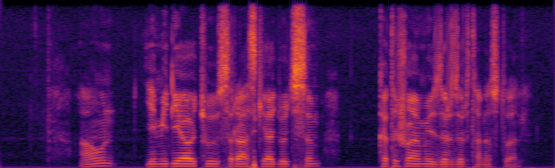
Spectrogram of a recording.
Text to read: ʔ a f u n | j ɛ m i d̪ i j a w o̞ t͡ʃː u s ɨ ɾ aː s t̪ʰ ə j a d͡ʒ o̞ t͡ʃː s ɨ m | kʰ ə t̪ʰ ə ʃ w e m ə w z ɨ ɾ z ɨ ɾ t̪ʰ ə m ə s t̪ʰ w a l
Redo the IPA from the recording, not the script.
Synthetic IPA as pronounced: ʔ a h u n | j ɛ m i d̪ i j a w o̞ t͡ʃː u s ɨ ɾ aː s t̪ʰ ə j a d͡ʒ o̞ t͡ʃː s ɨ m | kʰ ə t̪ʰ ə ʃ w a m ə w z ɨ ɾ z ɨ ɾ t̪ʰ ə n ə s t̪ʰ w a l

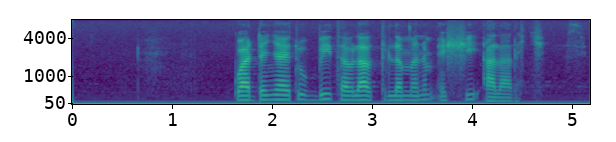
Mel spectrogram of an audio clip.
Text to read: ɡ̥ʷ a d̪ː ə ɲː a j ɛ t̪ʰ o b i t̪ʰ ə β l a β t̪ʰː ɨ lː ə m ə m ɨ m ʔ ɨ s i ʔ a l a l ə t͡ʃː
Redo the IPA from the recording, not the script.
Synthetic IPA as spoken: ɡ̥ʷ a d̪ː ə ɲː a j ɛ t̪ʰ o b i t̪ʰ ə β l a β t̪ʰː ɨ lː ə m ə n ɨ m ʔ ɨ ʃ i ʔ a l a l ə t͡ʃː

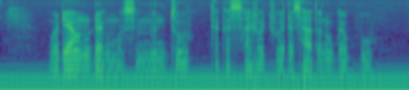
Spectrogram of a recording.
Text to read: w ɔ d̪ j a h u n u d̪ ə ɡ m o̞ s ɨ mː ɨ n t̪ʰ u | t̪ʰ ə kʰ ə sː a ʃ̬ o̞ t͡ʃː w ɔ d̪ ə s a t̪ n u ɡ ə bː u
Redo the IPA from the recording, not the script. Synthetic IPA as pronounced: w ɔ d̪ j a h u n u d̪ ə ɡ m o̞ s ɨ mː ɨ n t̪ʰ u | t̪ʰ ə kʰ ə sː a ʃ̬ o̞ t͡ʃː w ɔ d̪ ə s a t̪ʼ n u ɡ ə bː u

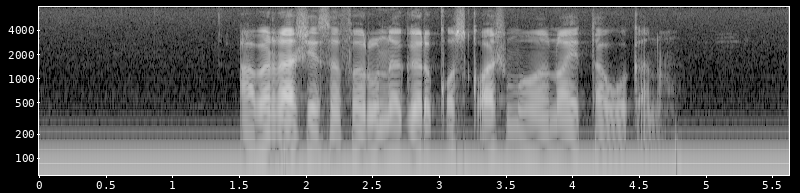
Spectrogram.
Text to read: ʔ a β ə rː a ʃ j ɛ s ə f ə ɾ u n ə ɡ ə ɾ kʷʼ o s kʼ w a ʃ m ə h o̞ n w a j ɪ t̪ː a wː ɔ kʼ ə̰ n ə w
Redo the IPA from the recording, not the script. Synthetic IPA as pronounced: ʔ a β ə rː a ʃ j ɛ s ə f ə ɾ u n ə ɡ ə ɾ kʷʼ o s kʼ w a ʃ m ə h o̞ n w a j ɪ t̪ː a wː ɔ kʼ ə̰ n ə w

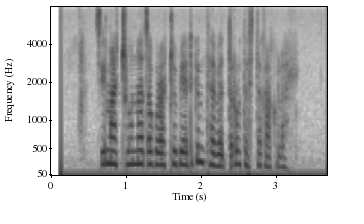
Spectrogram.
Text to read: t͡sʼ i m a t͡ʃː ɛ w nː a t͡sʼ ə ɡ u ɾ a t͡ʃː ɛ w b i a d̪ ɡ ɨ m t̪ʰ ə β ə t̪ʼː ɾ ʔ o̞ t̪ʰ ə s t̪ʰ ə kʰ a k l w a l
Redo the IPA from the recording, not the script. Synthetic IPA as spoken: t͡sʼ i m a t͡ʃː ɛ w nː a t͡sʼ ə ɡ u ɾ a t͡ʃː ɛ w b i a d̪ ɡ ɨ m t̪ʰ ə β ə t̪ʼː ɾ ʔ o̞ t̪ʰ ə s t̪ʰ ə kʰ a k l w a l

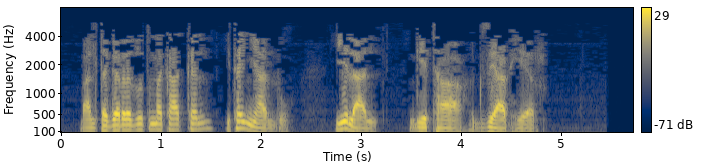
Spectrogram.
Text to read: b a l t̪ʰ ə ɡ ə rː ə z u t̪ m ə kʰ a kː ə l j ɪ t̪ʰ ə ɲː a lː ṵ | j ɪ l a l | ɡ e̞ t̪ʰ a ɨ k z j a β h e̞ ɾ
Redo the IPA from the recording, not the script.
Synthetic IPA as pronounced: b a l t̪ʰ ə ɡ ə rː ə z u t̪ m ə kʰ a kː ə l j ɪ t̪ʰ ə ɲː a lː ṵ | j ɪ l a l | ɡ e̞ t̪ʰ a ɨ ɡ z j a β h e̞ ɾ

